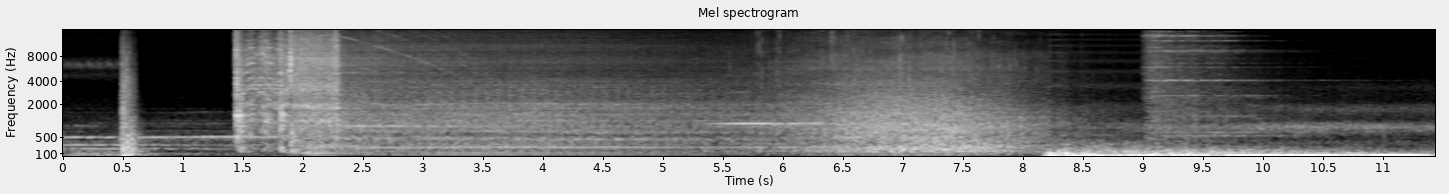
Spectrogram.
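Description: A truck engine revs and drives in a steady mid-level drone. A couple of sharp knocks come early, and the engine swells louder and closer toward the end, with no talking.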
